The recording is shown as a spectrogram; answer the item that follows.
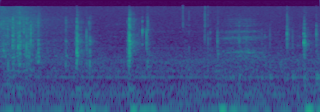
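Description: A few scattered keystrokes on a computer keyboard, light separate taps while code is typed and edited.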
